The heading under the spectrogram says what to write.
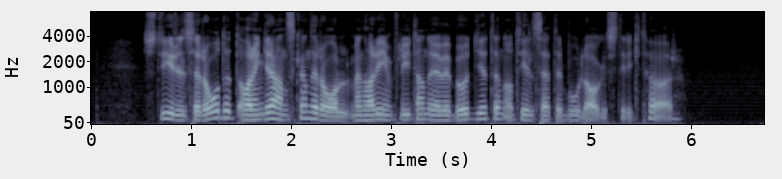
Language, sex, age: Swedish, male, 31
